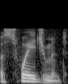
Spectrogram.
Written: assuagement

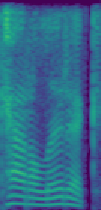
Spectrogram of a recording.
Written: catalytic

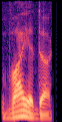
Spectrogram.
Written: viaduct

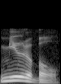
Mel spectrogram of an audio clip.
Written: mutable

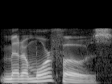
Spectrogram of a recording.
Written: metamorphose

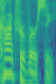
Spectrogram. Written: controversy

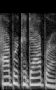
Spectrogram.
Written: abracadabra

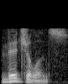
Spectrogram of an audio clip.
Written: vigilance

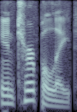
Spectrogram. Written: interpolate

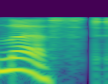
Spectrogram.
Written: lest

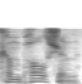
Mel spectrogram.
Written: compulsion

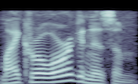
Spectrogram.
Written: microorganism

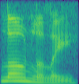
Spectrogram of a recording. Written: lonelily

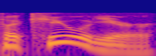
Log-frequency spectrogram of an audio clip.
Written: peculiar

